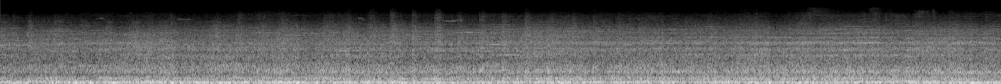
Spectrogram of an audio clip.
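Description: Double-stack intermodal freight train's container well cars rolling past: a steady, loud rumble of steel wheels on the rails.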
